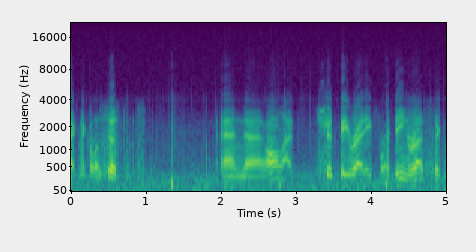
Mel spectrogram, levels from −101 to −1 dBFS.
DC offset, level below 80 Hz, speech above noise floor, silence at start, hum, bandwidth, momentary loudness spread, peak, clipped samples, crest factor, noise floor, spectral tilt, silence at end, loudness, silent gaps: under 0.1%; -50 dBFS; 19 dB; 0 s; none; 6.8 kHz; 21 LU; -6 dBFS; under 0.1%; 20 dB; -44 dBFS; -7.5 dB/octave; 0 s; -25 LUFS; none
